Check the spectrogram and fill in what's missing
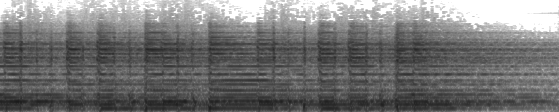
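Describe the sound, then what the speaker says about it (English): Electric guitar through Baby Audio Crystalline algorithmic reverb set very long, distinct plucked notes with clear attacks swelling into a wash of lush tail that rings out and fades alone at the end. "With the really long reverb and tons of reverb there, you can hear the initial attack."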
